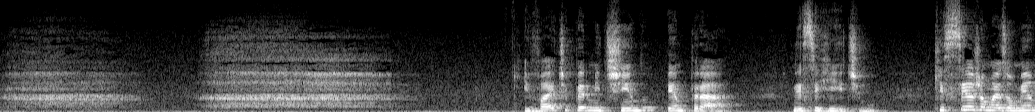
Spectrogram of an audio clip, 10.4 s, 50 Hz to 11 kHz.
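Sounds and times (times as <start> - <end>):
slow breathing, inhaling through the mouth and exhaling gently: 0.0 - 4.4, 7.5 - 7.9
speech: 5.2 - 10.3.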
